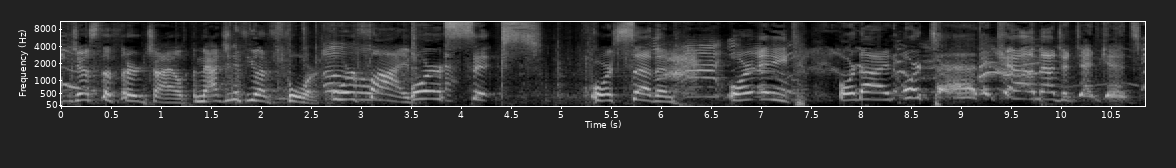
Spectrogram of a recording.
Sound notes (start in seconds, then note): 5.8 people exclaiming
